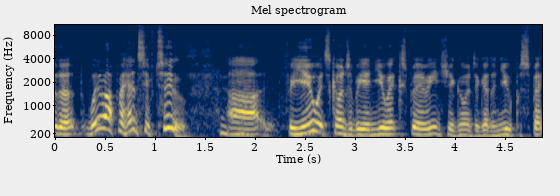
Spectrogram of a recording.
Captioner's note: laugh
